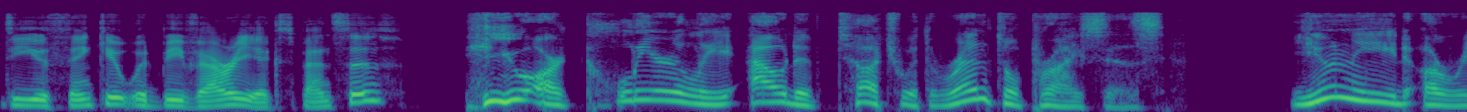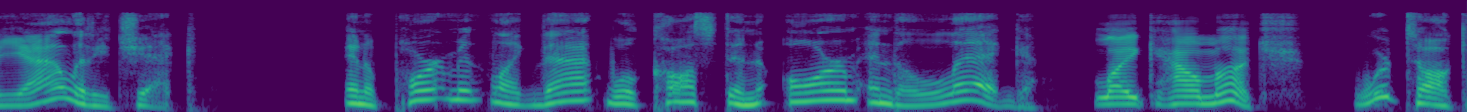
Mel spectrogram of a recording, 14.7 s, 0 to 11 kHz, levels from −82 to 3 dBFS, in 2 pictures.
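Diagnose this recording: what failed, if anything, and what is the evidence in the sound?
Nothing in the signal chain audibly fails: no stage, from wiring and conversion through buffering, processing, transmission and storage to playback, leaves any audible mark on this recording.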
